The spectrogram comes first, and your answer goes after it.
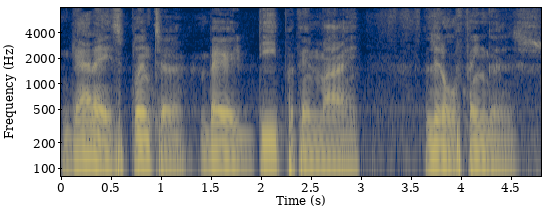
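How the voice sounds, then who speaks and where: In a Southern US accent, a man speaks with a very deep, low pitch and fairly even intonation. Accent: confusing Southern. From US South, Georgia. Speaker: storyteller. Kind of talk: personal true story narration. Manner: casual, conversational.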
